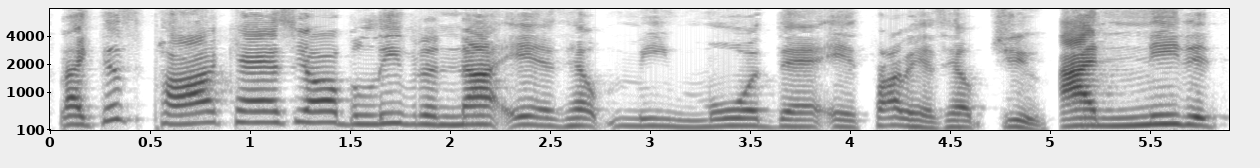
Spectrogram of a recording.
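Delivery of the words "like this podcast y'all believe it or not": ordinary talk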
